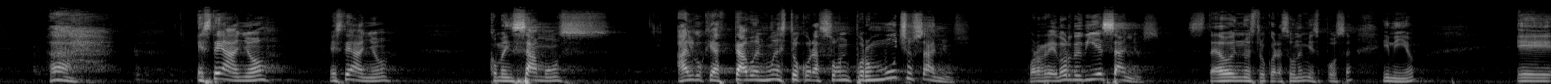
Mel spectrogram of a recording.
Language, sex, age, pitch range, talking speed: Spanish, male, 40-59, 145-215 Hz, 125 wpm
